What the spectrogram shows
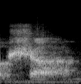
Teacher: और सीधी सपाट आगे करेंगे तो दंत्य दांत के पास जाएगी जीभ। और जीभ को थोड़ी सी हल्की सी गोलाई लेते हुए और जिह्वा के अग्र का ऊपर पीछे थोड़ा सा वहां प्रयत्न होता है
